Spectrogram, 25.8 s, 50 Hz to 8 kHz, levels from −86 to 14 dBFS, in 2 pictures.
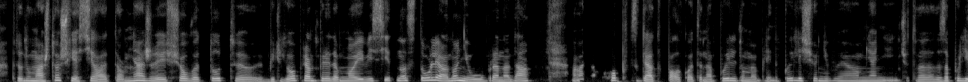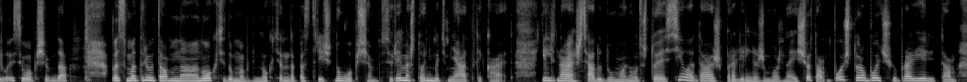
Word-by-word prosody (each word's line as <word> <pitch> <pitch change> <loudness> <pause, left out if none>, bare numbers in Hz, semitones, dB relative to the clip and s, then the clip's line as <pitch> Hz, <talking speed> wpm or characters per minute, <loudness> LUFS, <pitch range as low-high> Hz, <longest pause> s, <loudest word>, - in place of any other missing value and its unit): Потом 190 - 0
думаю: 185 -3 +3
"Что 245 +7 +2
ж 240 - +3
я 190 -2 +3
села-то, 170 -3 -1
у - - -4
меня 205 +6 +3
же 190 -3 0
ещё 170 +5 0
вот 170 -3 -2
тут, 210 +1 0
э, 165 -4 -3
бельё, 170 +6 0
прям, 210 -2 +2
передо 195 -2 +1
мной 185 0 +1
висит 185 - -2
на 220 0 +2
стуле, 240 +2 +2
а, 190 - +3
оно 210 +4 +3
не 215 -6 +7
убрано, 175 0 -1
да". 185 +3 -1 0.5
А, - - -6
там - - -3 0.3
хоп 230 0 0
взгляд 175 -3 +1
упал - - -3
куда-то 165 - -5
на 165 -1 -4
пыль, 205 +4 +2
думаю: 170 -4 -4
"Блин, 175 - -8
и - - -15
пыль 210 +5 -1
ещё 205 0 0
не 190 -2 -2
вы 190 -1 -7
ам, 180 -1 -5
у - - -3
меня 175 0 -3 0.3
чё-то 175 - -13
на 170 -1 -3
надо 165 0 -5
запылилось, 190 +4 0
в 200 - +6
общем, 190 +1 -1
да". - - 0 0.6
Посмотрю 235 +1 +6
там 200 -2 +3
на 195 0 +2
ногти, 220 0 +5
думаю: 170 -3 -1
"Блин, 155 -1 -10
ногти 185 +3 -5
надо 180 -1 -3
постричь". 180 0 -4
Ну, 205 -2 +2
в 190 - 0
общем, 160 -3 -3
всё - - -7
время 225 +6 +7
что-нибудь 205 -4 0
меня 160 +1 -1
отвлекает. 335 - -9 0.4
Или, 235 -2 +4
знаешь, 195 -4 +3
сяду, 180 -2 +2
думаю: 160 -2 -5
"Ну, 180 - -3
вот, 180 -1 -6
что 180 0 -4
я 160 -1 0
села, 265 - +1
да, 195 +1 0
аж 175 - -3
параллельно 170 -1 -3
же 165 +2 -5
можно 160 0 -6
ещё, 155 -4 +1
там, - - -3
почту 270 -3 +1
рабочую 230 -3 +1
проверить, 205 -2 +1
там, 160 -2 -6
185 Hz, 200 wpm, -24 LUFS, 170-210 Hz, 0.6 s, не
